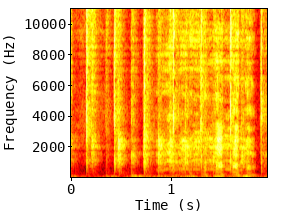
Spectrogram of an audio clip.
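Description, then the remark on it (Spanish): An applause sound effect fired off during a show, many hands clapping in quick, uneven bursts, fairly loud, with voices talking and laughing underneath throughout. “Acá hay que disparar aplausos y gritos.”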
